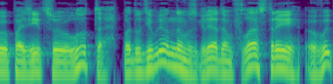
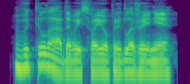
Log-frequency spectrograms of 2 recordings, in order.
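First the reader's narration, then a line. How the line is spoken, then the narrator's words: Irritated female voice. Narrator (Russian): раздраженно сказала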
